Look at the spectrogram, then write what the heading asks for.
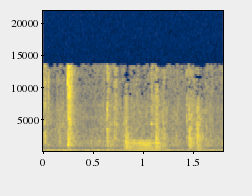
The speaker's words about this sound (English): So I'll give you a multiple choice here. That is either A, a quiet trumpet in the rain, B, a chicken that's relaxing, or C, a snoring toddler. That is a relaxing chicken. there's no way a toddler's sleeping with all that background noise.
